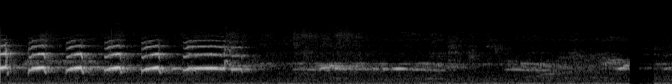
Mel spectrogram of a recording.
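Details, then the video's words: Juvenile zebra dove, a prospective Indonesian contest bird, gives its coo: five quick mellow staccato notes in a steady run, followed by a long soft trembling purr that trails away. "Suara Perkutut Piyik"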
